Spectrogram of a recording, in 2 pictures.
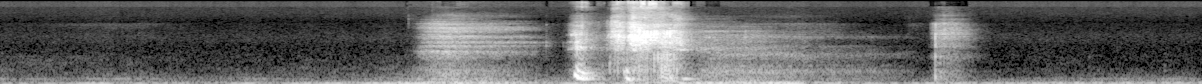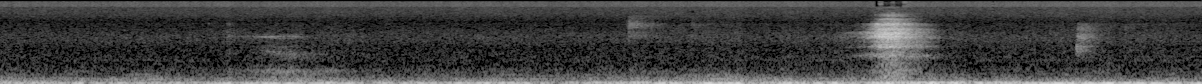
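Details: Sneezes triggered by toasting chili peppers, with sore throat and illness; a sharp inhaled gasp, a loud sneeze, then two smaller partly stifled sneezes in a quiet room.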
